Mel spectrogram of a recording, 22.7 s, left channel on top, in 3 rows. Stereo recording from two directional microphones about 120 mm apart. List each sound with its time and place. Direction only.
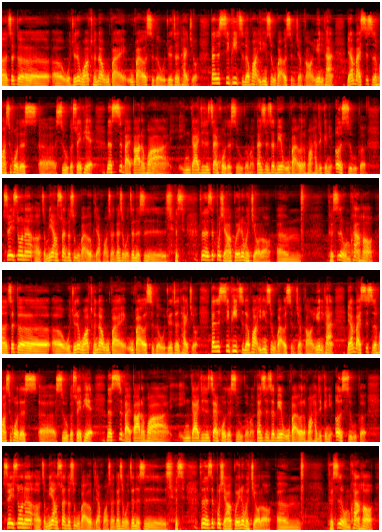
0.0 s speech: 15° right (ahead or behind)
